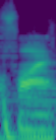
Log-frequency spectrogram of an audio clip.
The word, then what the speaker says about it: phi: as i have a fee or phi depending on how you want to pronounce it now an angle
